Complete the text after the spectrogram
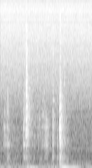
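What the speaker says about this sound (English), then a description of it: "Stir them around for a bit." Vegetables stirred in olive oil in a pan while cooking for a scallops-in-parchment dish, a steady soft sizzle under a few scraping stirs of a spoon, close and moderately quiet.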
